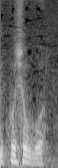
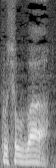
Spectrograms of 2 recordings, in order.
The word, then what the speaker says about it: كوسوفا: وأما اسمي في الهوية الشخصية وفي دفتر العائلة وجواز السفر وغير ذلك من الأوراق الثبوتية قدري ابن صوقل الأرنؤوط، ولادتي في كوسوفو. هل نحن في الألبانيين نقول كوسوفا، الصربيون يقولون كوسوفو.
